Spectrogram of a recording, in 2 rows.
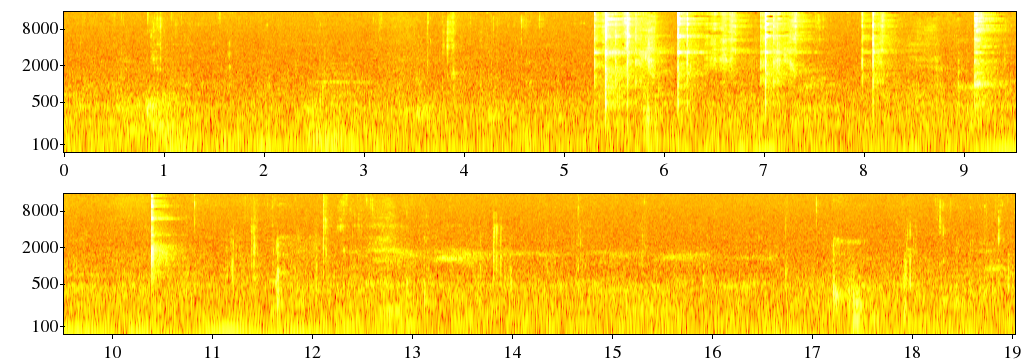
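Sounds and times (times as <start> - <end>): metal spoon clinking on steel bowl: 5.3 - 8.3, 9.1 - 9.5.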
